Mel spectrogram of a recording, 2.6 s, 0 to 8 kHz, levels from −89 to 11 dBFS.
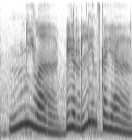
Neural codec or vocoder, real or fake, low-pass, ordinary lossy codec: vocoder, 22.05 kHz, 80 mel bands, HiFi-GAN; fake; 7.2 kHz; none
